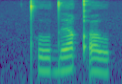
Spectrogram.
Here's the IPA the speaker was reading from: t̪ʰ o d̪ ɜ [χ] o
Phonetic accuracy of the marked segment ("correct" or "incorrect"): incorrect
